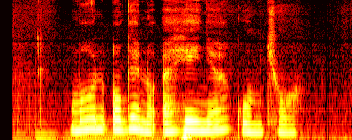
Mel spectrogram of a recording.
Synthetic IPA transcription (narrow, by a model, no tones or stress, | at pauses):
monɔɡenɔʔaɦɪɲakwomt͡ʃwɔ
